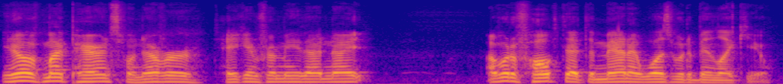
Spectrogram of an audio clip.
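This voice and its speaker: A man doing a hushed brooding Batman. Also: lightly acted. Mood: solemn. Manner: hushed, low and fast. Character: brooding grown man Batman, solemn and weary.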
